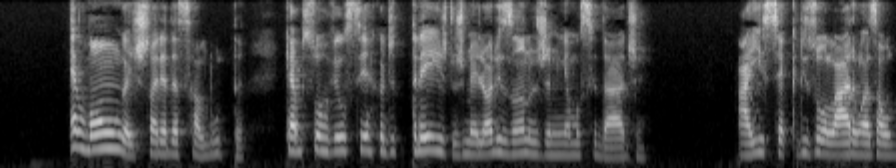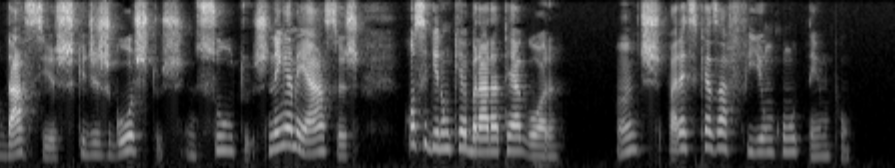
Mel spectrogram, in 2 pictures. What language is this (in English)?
Portuguese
